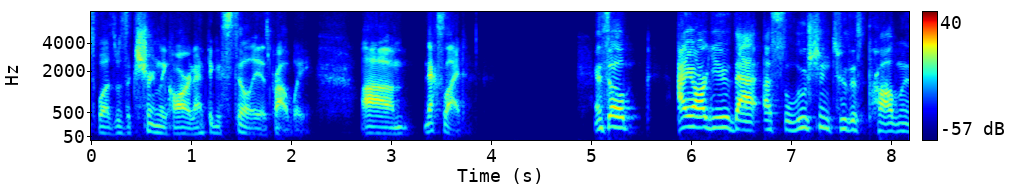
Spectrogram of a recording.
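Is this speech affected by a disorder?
No.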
